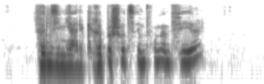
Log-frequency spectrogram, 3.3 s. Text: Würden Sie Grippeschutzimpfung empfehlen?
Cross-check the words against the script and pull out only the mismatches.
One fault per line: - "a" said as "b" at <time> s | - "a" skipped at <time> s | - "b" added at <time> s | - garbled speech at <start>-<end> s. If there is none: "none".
- "mir eine" added at 0.8 s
